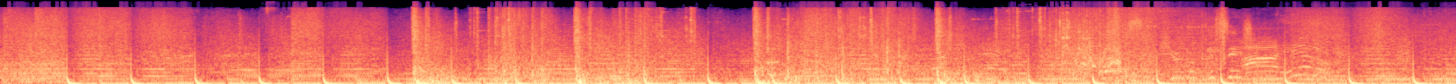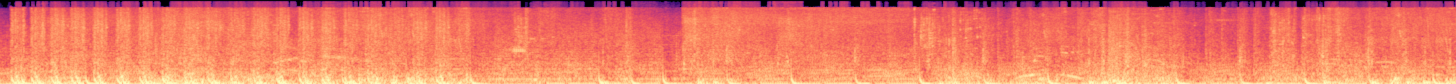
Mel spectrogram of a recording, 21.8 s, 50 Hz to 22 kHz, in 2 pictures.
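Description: Dense, sustained gunfire rattles through a firefight in The Division 2, loud bursts of automatic weapons and impacts overlapping almost continuously, with occasional game radio chatter underneath.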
